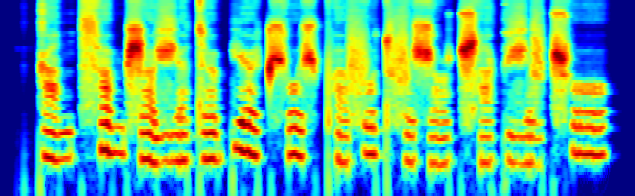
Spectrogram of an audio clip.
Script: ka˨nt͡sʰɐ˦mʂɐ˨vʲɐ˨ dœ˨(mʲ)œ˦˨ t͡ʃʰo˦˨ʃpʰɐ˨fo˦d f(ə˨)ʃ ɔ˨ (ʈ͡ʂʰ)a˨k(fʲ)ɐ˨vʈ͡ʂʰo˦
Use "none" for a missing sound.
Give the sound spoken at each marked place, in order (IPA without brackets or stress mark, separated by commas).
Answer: pʲ, ə˨, ʈ͡ʂʰ, vʲ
